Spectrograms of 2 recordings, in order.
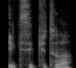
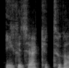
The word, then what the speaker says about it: execute: execute나 execute가 아닌 execute입니다. 참고로 execute의 명사형은 execution이라고 합니다.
